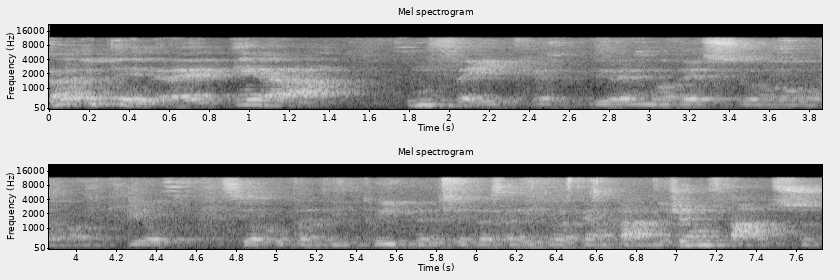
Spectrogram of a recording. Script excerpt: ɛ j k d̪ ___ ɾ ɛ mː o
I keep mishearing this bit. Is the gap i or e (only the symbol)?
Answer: i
